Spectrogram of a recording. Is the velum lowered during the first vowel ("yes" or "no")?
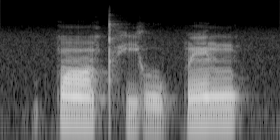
yes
